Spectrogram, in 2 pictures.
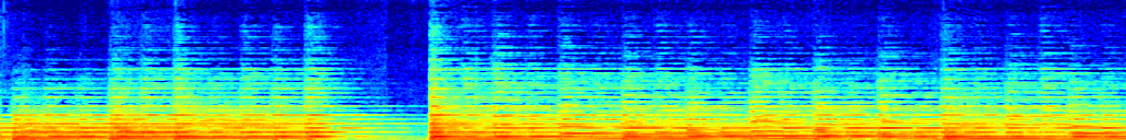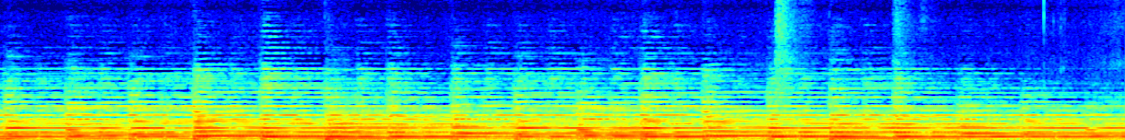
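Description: Background music led by piano: one piece fades out about two to three seconds in, and a new piano piece with a bass line starts suddenly just after, playing on steadily.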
